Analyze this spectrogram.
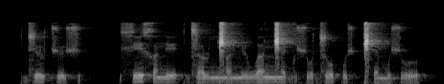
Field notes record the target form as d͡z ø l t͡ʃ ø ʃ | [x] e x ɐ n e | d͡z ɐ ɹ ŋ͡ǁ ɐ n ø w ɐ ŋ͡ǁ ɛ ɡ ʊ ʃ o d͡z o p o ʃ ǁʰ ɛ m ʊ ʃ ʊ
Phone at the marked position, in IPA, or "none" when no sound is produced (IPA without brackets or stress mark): x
